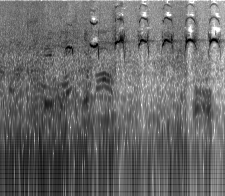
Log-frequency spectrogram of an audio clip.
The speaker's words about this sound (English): All right, I now present to you the sound of baby ducks.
